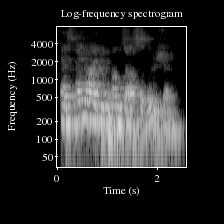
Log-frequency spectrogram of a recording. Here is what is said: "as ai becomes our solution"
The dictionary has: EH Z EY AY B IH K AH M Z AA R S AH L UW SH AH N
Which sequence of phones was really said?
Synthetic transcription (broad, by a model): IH Z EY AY B IH K AH M Z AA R S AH L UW SH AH N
